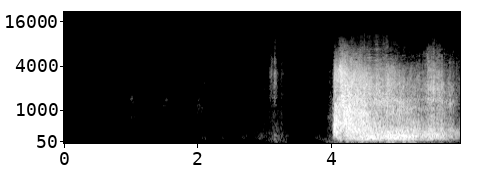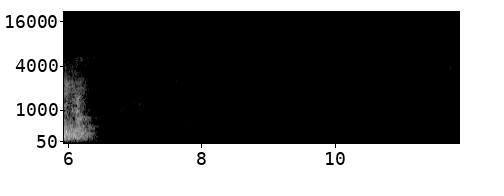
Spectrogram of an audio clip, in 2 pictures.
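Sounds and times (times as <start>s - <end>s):
explosion: 4.0s - 6.3s.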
